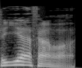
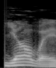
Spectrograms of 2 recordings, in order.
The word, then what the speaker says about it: Yahweh: Yehowa, Yahweh.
